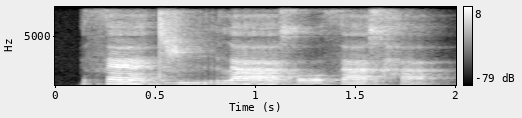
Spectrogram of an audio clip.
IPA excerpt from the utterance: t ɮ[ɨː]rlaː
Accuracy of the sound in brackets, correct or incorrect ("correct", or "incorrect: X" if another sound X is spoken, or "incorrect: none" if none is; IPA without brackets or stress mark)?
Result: correct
